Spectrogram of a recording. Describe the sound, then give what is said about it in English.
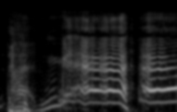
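A man's voice imitates the yell of a dying goat: a strained, groaning bleat that bends upward and wavers, broken into a few short bursts. “I made noises like a, you know, and I'm just like,”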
